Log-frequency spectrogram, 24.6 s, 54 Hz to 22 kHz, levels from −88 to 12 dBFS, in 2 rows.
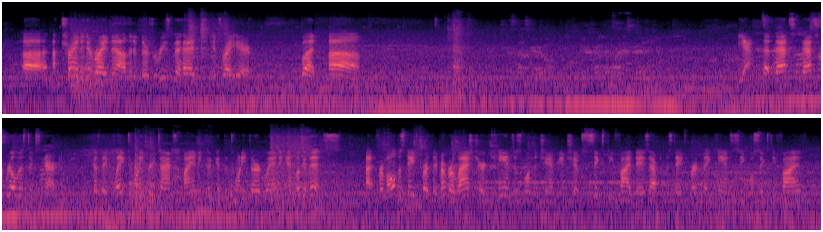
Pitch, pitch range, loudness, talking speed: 130 Hz, 100-145 Hz, -30 LUFS, 155 wpm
